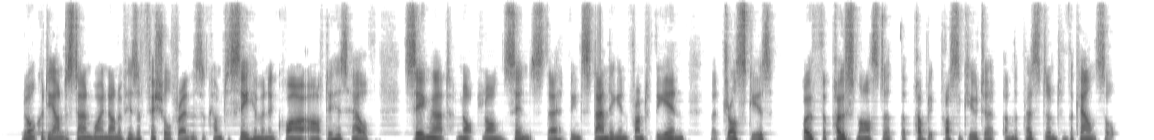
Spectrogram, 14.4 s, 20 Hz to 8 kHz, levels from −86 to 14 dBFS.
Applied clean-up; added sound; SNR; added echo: neural mask model DeepFilterNet 3.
